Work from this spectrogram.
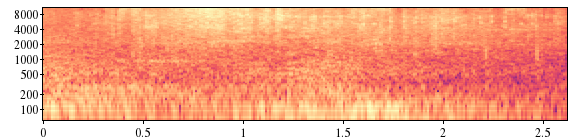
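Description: The Incendio fire spell is cast in Hogwarts Legacy, giving a soft, steady roaring whoosh of magical flame that stays fairly faint and even throughout.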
